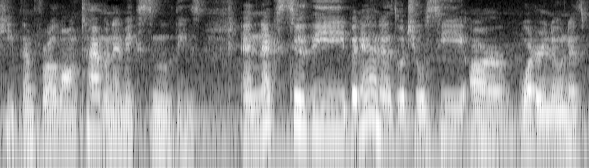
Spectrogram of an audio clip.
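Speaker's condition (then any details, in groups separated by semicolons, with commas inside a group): No condition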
